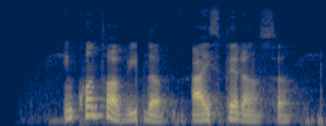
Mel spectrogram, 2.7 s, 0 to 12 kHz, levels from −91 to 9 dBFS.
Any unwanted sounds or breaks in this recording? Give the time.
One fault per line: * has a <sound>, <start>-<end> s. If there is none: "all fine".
* has a dropout, 1.1-1.2 s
